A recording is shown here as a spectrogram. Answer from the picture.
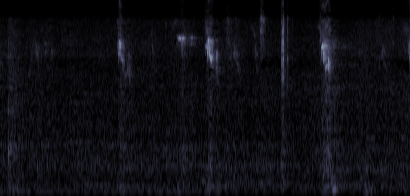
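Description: Birds chirping in the background: a few short, high chirps scattered through, some falling in pitch, over a faint steady low hum.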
